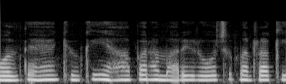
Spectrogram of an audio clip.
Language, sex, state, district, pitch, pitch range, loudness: Hindi, female, Haryana, Rohtak, 210 Hz, 205-215 Hz, -15 LUFS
